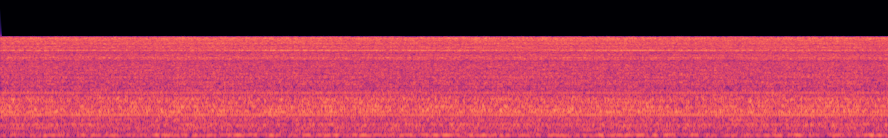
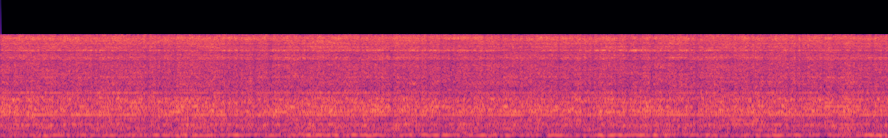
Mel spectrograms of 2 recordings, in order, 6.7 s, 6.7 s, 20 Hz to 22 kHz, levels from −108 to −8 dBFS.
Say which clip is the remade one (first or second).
second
